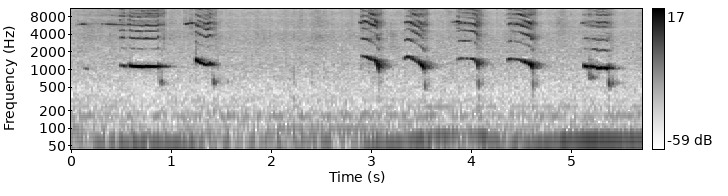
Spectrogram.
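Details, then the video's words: Maltese whining after being left with someone else while its owners are out; drawn-out high whimper, then a run of five quick falling cries, each dropping sharply in pitch, over a faint low background hum. "콩이가 찡찡찡 거리는 이유는?"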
